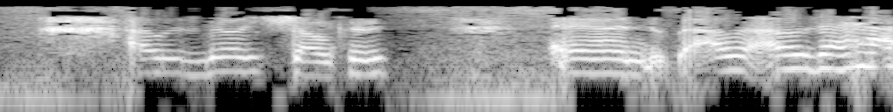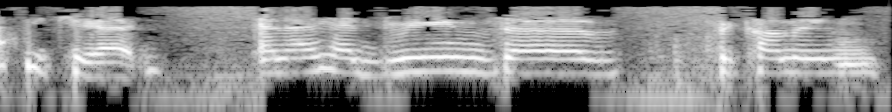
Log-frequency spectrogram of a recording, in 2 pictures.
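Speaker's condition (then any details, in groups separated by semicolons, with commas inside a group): Cerebral palsy; cerebral palsy from premature birth, birth trauma, lack of oxygen, spinal cord surgery C1 to C7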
